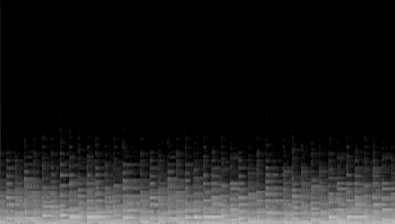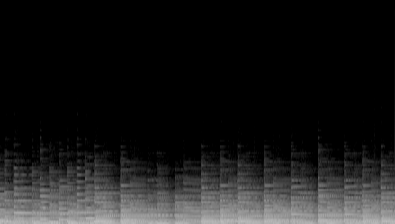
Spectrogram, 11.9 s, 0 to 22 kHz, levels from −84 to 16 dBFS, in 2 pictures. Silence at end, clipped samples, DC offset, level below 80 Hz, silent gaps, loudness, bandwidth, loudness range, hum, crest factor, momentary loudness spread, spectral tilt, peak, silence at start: 0 s; under 0.1%; under 0.1%; -24 dBFS; none; -14 LUFS; 6.2 kHz; 1 LU; none; 12 dB; 3 LU; -9.5 dB/octave; 0 dBFS; 0 s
